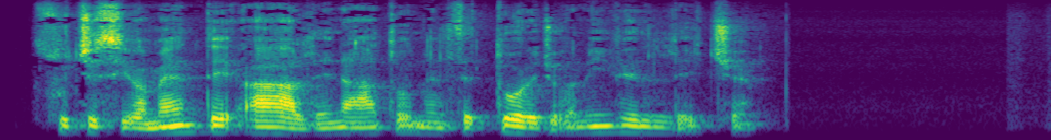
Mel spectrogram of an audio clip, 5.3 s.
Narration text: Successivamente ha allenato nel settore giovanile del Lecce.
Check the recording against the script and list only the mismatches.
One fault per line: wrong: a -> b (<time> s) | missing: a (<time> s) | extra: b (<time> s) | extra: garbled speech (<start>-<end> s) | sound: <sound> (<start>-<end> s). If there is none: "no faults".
no faults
